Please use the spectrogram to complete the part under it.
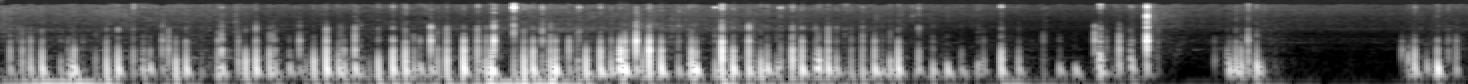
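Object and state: Cork tapped with fingernails.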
